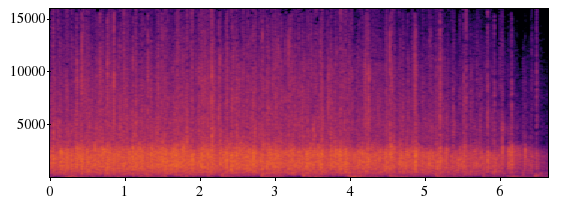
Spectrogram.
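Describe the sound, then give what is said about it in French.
An audience applauds to welcome a guest: sustained, dense clapping from a crowd holds steady and loud, then thins and fades toward the end. “Clotilde Courreau que nous vous demandons d'accueillir sous un tonnerre d'applaudissements”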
